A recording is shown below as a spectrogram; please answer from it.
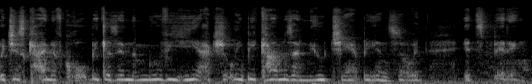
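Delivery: hushed whisper, barely voiced, very soft. Speaker talking about a movie, whispering. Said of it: "I don't know why I'm whispering".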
